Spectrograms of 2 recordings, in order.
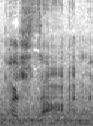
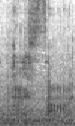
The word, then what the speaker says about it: Person: And if you're new to my channel, it's pronounced Person. So, or Person. Person. Yeah, like French.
